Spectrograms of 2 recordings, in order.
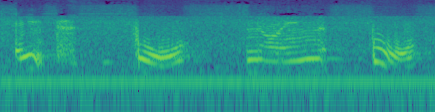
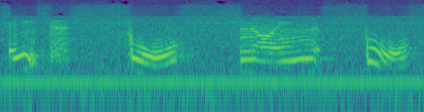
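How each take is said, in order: Both takes have the same delivery.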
